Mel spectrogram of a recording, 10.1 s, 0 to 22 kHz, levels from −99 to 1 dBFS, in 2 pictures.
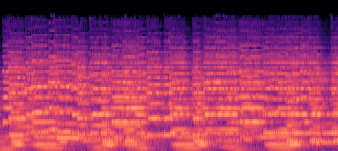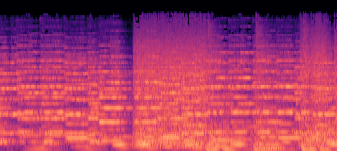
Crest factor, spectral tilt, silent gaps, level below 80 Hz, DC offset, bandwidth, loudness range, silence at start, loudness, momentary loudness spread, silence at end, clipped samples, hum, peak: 14 dB; -4 dB/octave; none; -38 dBFS; under 0.1%; 15 kHz; 2 LU; 0 s; -19 LUFS; 3 LU; 0 s; under 0.1%; none; -6 dBFS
